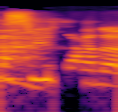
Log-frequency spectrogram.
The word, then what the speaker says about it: Susanne: And your name, I didn't realize your pronunciation is Susanne as well. I'm Susanne as well. It's so funny. – It's so weird always with the English speaking people, they can't say the E at the end.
